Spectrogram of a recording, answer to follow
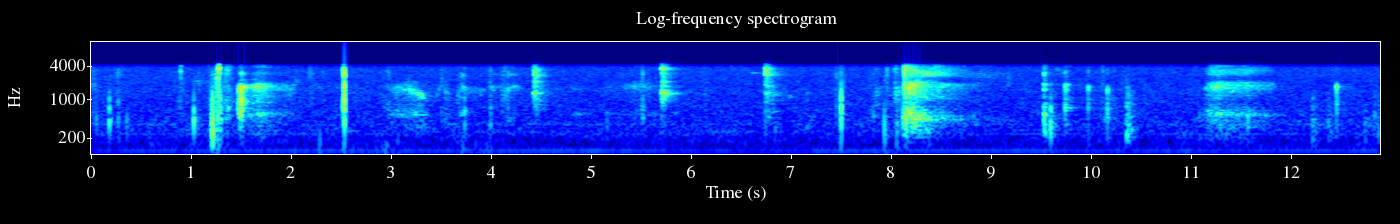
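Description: Hushed, breathy sniffs and puffs of air through the nose, like stifled snickering, among scattered small clicks and rustles. The longest puff, about a second long, comes near the end, with another shortly after.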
